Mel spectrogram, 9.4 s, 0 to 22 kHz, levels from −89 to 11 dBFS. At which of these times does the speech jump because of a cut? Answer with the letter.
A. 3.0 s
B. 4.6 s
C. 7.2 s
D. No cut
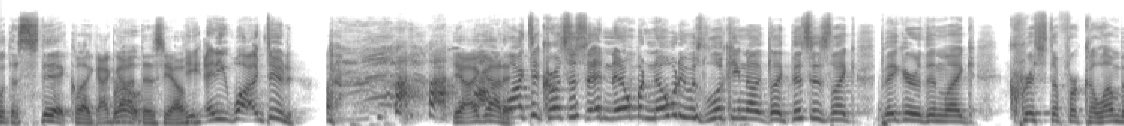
C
